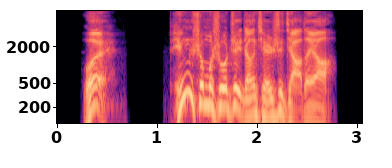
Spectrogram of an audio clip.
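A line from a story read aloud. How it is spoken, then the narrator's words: Big young man roaring. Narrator (Chinese): 一个人高马大的男生对着秋收吼道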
